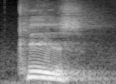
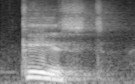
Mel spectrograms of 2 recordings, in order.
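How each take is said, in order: First: "Kiss" ending on a clean hissed s; voiceless ending. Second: "Kissed" as "kist", with a crisp final t. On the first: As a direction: finish "Kiss" on s alone, with no t. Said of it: "Ese sonido es un sonido sordo". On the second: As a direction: add a released t to end "Kissed". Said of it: "al final con T". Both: Shown as a demonstration.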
